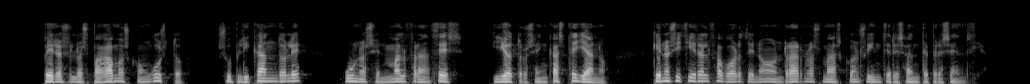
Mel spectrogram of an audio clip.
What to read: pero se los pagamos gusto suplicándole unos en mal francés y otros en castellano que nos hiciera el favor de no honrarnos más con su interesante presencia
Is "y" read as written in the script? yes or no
yes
